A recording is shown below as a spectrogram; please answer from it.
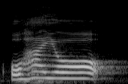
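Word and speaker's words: おはよう: 오하요. 오하요. 네, 끝에 발음에 나와 있는 요라고 하는 발음의 오단과 그리고 아예 마지막에 나와 있는 우단 발음이 합쳐지면서 앞에는 요를 길게 발음해 주셔야 되는데요.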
